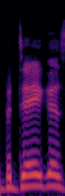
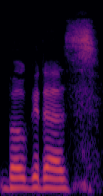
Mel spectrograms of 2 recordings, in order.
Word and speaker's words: bodegas: was it Harlem and bodegas in Harlem, or Dr. Jill says Bogadas. Bogadas. It's not even the right G&D location. It's not only a mispronunciation, she's mispronouncing the misspelling of it.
